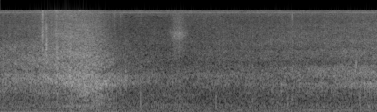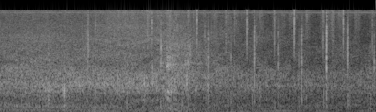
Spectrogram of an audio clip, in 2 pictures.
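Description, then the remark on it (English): Steady outdoor traffic noise, a low rumble of cars going by on a street as someone jaywalks past police, with faint clicks and scuffs near the end that could be footsteps. No one speaks. “I won't solve problems of the world if I get creamed by a car.”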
